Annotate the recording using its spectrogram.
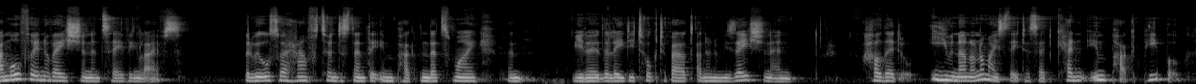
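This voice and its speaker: On a very clean recording with a silent background, a woman with a non-native accent speaks fairly quickly at a fairly low pitch. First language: not English. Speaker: data protection consultant. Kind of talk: conference talk. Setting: conference stage with audience.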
